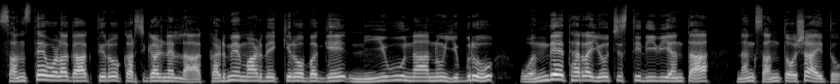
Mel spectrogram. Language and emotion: Kannada, happy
